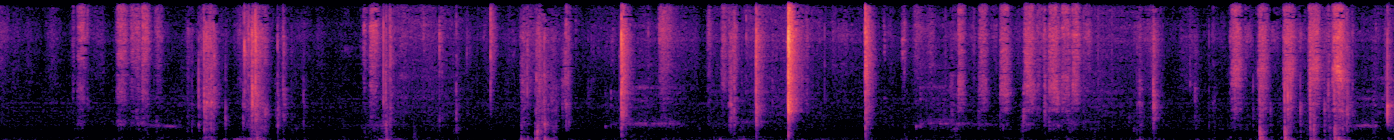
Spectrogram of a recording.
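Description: Felt-tip marker pens scratching on sketchbook paper in short colouring strokes, with scattered sharp clicks and knocks of pens and caps being handled, the loudest click about eight seconds in.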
